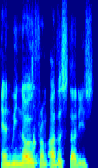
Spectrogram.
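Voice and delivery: usual speaking voice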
